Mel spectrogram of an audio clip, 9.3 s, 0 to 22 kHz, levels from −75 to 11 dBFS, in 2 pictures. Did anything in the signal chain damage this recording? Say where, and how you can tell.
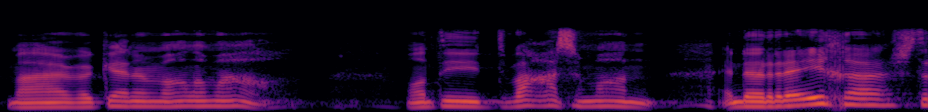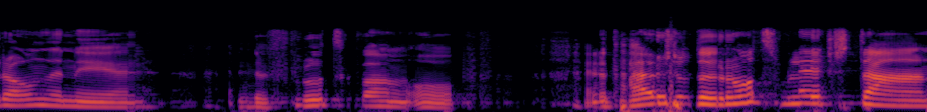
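Yes. After "de regen stroomde", 5.25 to 8.89 s turns choppy and robotic. This is repeated network packet loss, with gaps of up to 38 ms patched by repeating earlier sound.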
